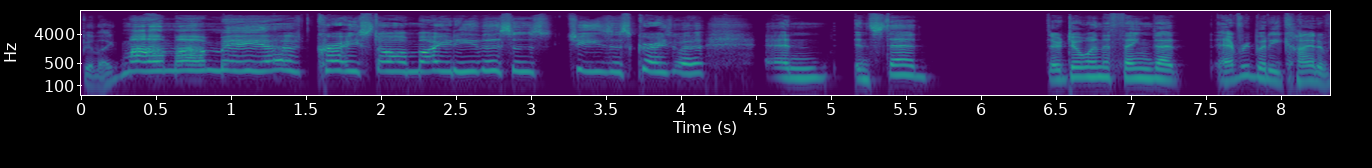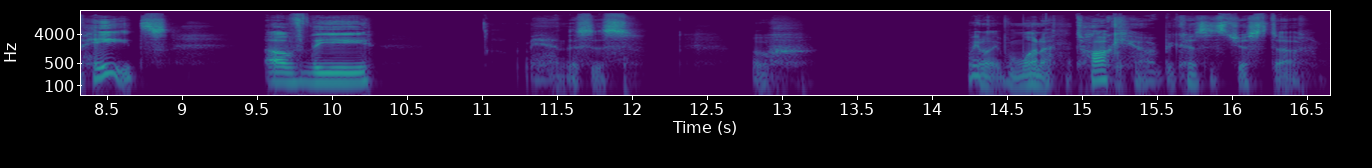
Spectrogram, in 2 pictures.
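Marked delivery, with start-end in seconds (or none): 0.3-4.0 very high, near-explosive exasperated outburst. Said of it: "having an aneurysm of everything".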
